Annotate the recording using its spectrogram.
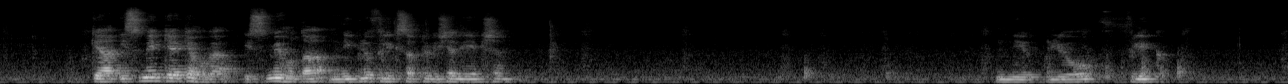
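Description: A man speaks calmly and clearly, as if explaining, close to a microphone.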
